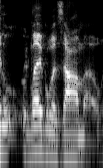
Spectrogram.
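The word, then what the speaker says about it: Leguizamo: and John Legusmo is it how do you pronounce his surname is it legume I say leguisamo is what I say legismo leguisamo right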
